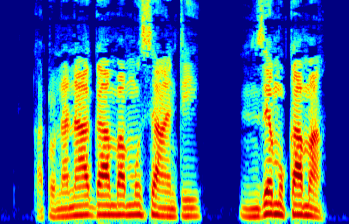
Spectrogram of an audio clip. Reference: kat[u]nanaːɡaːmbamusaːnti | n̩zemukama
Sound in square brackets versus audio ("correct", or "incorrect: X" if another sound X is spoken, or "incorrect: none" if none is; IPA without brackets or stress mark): incorrect: o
